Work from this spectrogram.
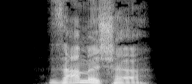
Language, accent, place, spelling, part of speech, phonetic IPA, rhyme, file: German, Germany, Berlin, samischer, adjective, [ˈzaːmɪʃɐ], -aːmɪʃɐ, De-samischer.ogg
- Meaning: 1. comparative degree of samisch 2. inflection of samisch: strong/mixed nominative masculine singular 3. inflection of samisch: strong genitive/dative feminine singular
